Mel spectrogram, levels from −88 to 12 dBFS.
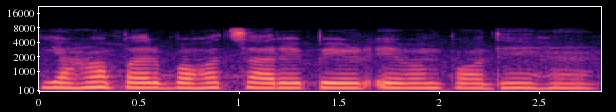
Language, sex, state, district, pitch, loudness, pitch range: Hindi, female, Uttar Pradesh, Lucknow, 220 Hz, -14 LUFS, 215-230 Hz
